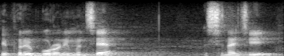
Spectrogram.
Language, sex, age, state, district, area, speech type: Bodo, male, 45-60, Assam, Chirang, urban, spontaneous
